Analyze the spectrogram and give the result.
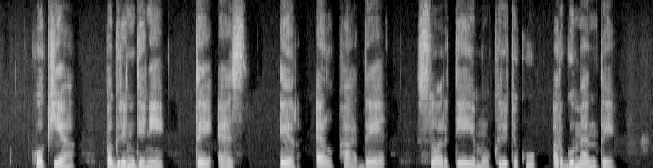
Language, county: Lithuanian, Marijampolė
